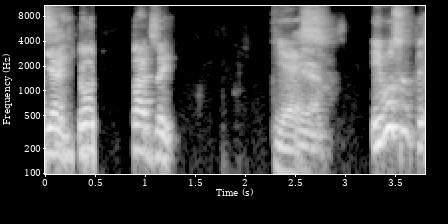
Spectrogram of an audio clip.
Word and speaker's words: Kinkladze: Georgie Kinkladze. Yeah, Georgie Kinkladze.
